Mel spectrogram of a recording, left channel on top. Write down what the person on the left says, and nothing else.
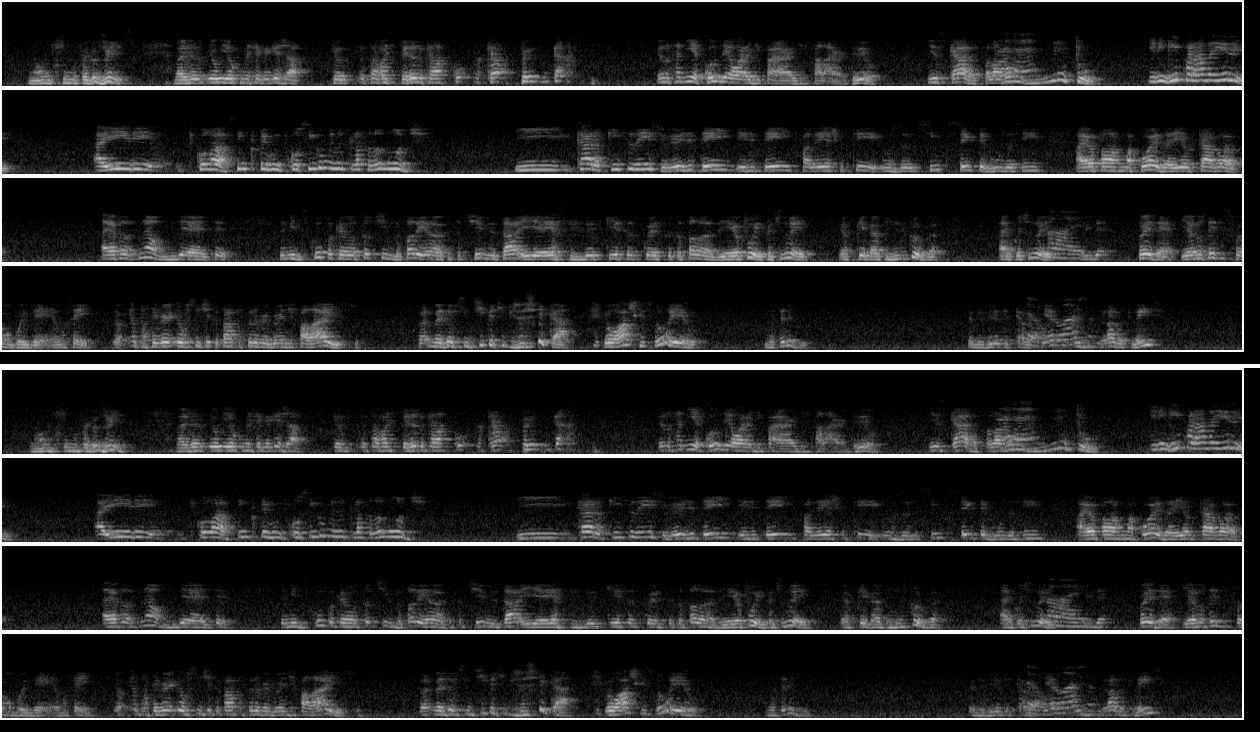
Não, <laughs> não foi tudo isso. Mas eu, eu, e eu comecei a gaguejar, porque eu, eu tava esperando que ela, co- que ela perguntasse. Eu não sabia quando é hora de parar de falar, entendeu? E os caras falavam
muito, e ninguém parava eles. Aí ele ficou lá, cinco, teve, um- ficou cinco minutos lá falando um monte. E, cara, eu fiquei em silêncio. Eu hesitei, hesitei, falei, acho que eu fiquei uns 5, 6 segundos assim. Aí eu falava uma coisa e eu ficava. Aí eu falava assim: não, me- é, você, você me desculpa que eu sou tímido. Eu falei, não, é que eu sou tímido, tá? E aí <laughs> às vezes eu esqueço as coisas que eu tô falando. E aí eu fui, continuei. Eu fiquei, vai, eu pedi desculpa. Aí eu continuei.
Eu ainda- Pois é, e eu não sei se isso foi uma boa ideia, eu não sei. Eu, eu passei, ver- eu senti que eu tava passando vergonha de falar isso, pra- mas eu senti que eu tinha que <laughs> justificar. Eu acho que isso foi um erro. Você me disse. Eu deveria ter ficado
quieto
e ignorado
o silêncio?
